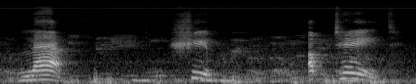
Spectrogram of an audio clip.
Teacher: the final stops are always pronounced just without a puff of air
